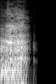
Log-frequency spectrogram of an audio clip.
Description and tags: A dog growl from a labrador retriever
Big, Labrador-Retriever, Growl, Dog, Animal, Retriever, Labrador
